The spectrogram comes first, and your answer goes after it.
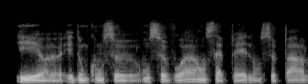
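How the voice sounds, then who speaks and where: A fairly low-pitched man's monotone, flat delivery at a moderate pace, dry and close with no echo. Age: 40s. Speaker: podcast guest sharing personal story. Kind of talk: personal testimony. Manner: halting, many repetitions and fillers.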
